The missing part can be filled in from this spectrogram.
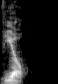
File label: Syllables and Imaginary Words, Hard, Viking Vocal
